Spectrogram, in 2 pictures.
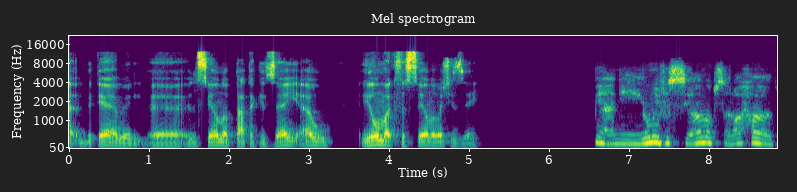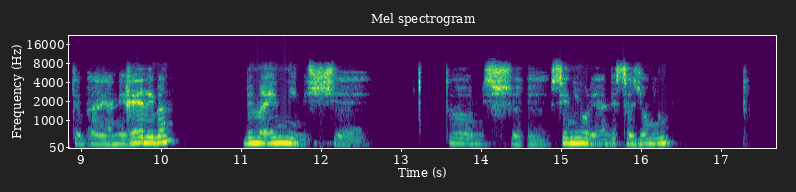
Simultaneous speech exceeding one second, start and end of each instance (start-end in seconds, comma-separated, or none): none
